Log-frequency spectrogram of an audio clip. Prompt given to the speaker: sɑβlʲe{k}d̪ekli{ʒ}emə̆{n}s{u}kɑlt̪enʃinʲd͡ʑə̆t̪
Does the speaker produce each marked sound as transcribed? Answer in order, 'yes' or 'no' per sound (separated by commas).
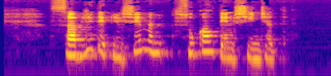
no, no, yes, yes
